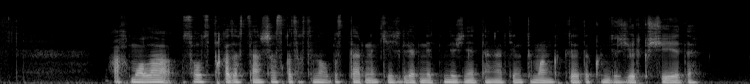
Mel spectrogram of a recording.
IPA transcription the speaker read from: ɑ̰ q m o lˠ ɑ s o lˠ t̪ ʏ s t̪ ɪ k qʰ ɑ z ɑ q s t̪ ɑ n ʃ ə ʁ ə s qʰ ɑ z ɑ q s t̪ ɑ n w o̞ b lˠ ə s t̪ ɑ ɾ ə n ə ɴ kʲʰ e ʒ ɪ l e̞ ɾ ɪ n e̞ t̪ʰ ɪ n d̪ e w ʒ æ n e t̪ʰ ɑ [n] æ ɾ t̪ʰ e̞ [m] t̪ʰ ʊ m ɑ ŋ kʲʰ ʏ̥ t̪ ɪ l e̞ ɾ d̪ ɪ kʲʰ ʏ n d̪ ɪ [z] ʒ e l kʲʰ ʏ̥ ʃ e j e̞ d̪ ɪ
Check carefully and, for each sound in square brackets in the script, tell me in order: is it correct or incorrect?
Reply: incorrect: ŋ, incorrect: ŋ, correct

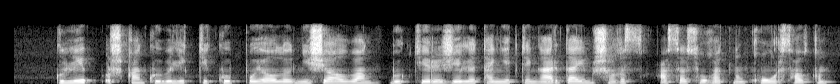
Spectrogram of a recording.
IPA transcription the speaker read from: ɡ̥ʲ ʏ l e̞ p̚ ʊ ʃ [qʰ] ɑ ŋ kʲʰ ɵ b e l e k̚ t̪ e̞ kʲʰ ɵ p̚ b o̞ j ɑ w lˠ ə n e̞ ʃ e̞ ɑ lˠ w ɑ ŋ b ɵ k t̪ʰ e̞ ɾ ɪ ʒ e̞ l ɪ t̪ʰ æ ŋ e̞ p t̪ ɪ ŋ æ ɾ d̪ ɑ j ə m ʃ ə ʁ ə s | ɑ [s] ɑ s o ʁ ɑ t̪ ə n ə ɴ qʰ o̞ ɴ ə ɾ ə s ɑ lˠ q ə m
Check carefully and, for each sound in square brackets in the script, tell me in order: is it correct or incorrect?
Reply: incorrect: q, correct

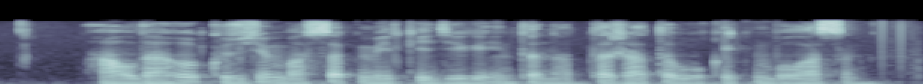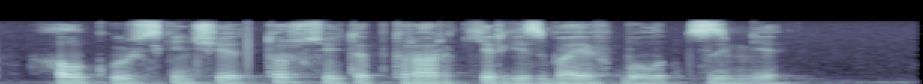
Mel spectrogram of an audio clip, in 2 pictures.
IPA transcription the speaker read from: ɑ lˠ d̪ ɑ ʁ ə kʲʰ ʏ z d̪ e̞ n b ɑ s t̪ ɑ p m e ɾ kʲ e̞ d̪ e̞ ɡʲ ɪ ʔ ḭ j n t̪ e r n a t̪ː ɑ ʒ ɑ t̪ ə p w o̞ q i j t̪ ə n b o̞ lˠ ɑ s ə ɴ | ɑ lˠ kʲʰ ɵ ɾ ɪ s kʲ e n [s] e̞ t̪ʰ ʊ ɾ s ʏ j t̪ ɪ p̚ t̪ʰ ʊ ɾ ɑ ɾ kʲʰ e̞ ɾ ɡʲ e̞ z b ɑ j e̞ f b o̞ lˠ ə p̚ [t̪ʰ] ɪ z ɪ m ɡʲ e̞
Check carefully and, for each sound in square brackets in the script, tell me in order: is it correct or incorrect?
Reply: incorrect: ʃ, correct

